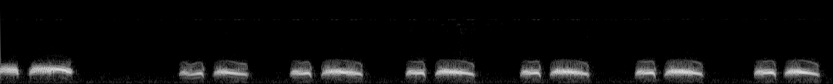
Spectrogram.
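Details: Three-note thổ coo of a spotted dove, a call for winning over wild field doves: evenly spaced pairs of low, rough notes, each a quick short coo then a fuller, longer one, about every 1.2 seconds.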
